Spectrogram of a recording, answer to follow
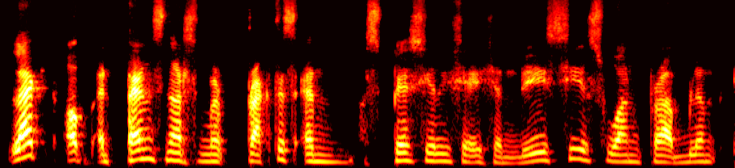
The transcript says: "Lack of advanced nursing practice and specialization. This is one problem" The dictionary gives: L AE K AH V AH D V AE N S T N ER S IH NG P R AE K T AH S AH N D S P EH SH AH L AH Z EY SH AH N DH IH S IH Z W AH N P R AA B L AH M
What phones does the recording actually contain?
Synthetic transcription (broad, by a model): L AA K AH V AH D P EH N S N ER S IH P R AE K T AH S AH N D S P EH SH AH L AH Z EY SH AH N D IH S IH S W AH N P R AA B L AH M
